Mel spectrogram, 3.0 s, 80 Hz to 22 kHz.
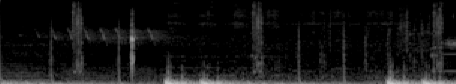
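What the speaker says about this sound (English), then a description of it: "Bring the heartbeat on." Heartbeat sound effect during an eagle putt in PGA 2K23 golf, a deep, close lub-dub thump heard twice at a slow, tense pace, each pulse a low double beat over a quiet hum.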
